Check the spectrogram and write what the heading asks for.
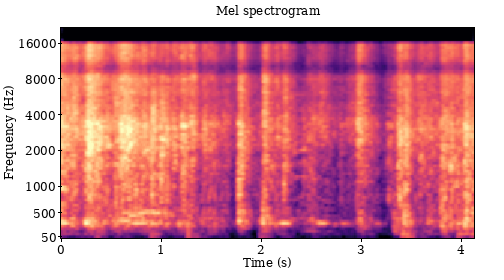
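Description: Hollow plastic ball-pit balls tumbling out of a mesh bag and clattering against each other and onto the floor of an inflatable pool: a run of quick, irregular light knocks.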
